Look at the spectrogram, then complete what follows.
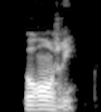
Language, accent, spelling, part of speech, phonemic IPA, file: French, France, orangerie, noun, /ɔ.ʁɑ̃ʒ.ʁi/, LL-Q150 (fra)-orangerie.wav
- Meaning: orangery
